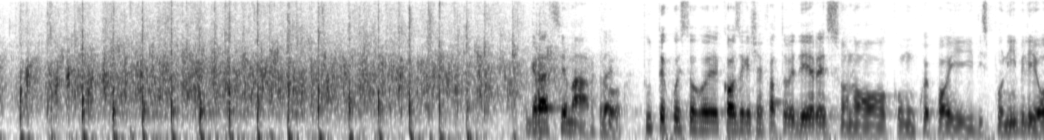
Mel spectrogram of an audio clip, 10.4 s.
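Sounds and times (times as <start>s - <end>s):
audience applause: 0.0s - 5.8s
speech: 5.3s - 10.4s.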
